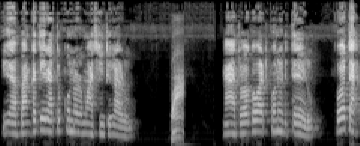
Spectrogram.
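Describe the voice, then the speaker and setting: A woman voicing a tearful elderly widowed grandmother from a village, in a Telangana accent, loud and wailing. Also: sits high, a little fast. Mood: grumbling.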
